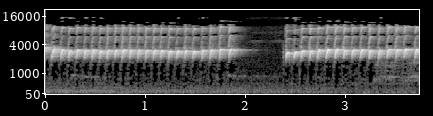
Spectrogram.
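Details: Greater green leafbird giving a loud, fast, buzzy pulsed trill held for about two seconds, a short pause, then the same trill again.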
